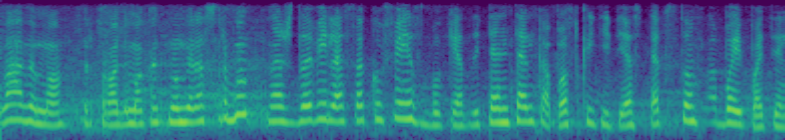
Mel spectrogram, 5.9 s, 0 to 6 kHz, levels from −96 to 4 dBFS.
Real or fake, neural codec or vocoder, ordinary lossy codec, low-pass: fake; codec, 16 kHz, 16 kbps, FreqCodec, smaller model; Opus, 64 kbps; 5.4 kHz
